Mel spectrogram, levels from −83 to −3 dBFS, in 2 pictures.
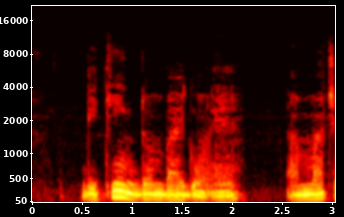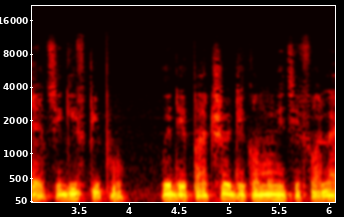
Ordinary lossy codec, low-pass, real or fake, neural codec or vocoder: AAC, 32 kbps; 19.8 kHz; fake; codec, 44.1 kHz, 7.8 kbps, Pupu-Codec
